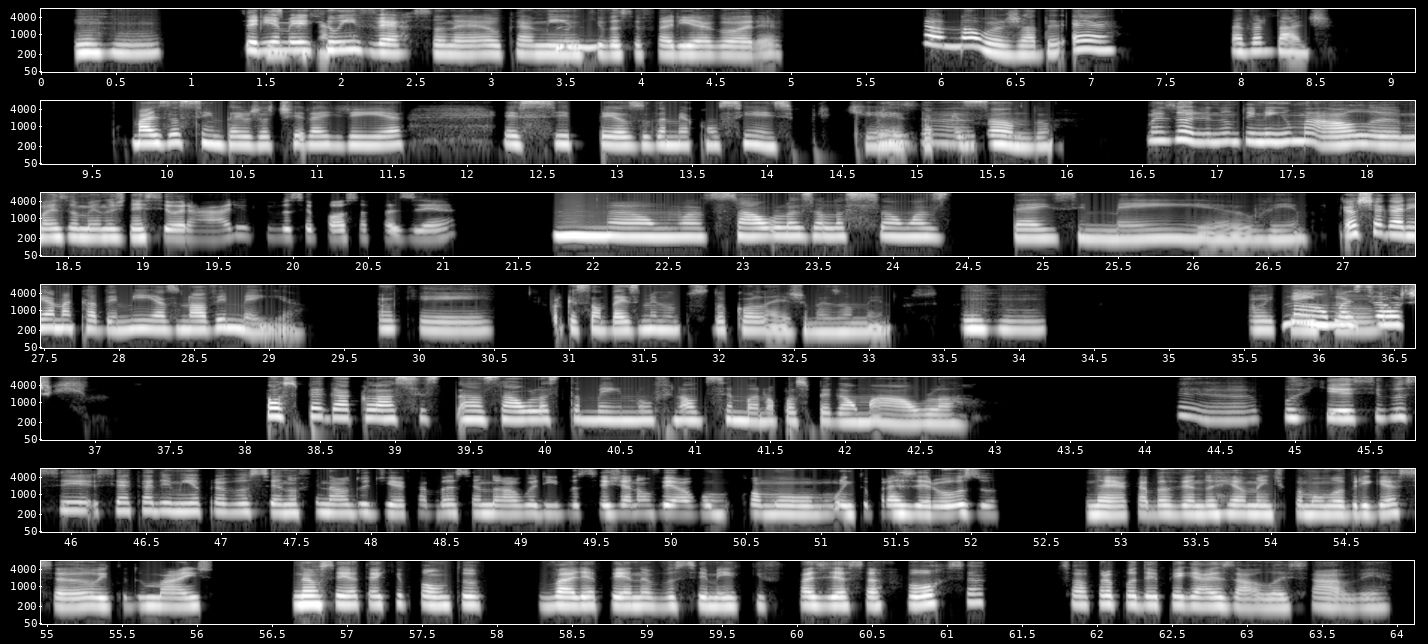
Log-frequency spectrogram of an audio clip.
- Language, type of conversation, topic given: Portuguese, advice, Como criar rotinas que reduzam recaídas?
- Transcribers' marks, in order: tapping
